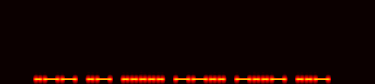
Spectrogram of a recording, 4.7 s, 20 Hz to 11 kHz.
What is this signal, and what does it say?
Morse code, heard as a keyed tone, about 22 wpm, 700 Hz. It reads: WA5ZXU
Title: Speed Racing - USA 2x3 Call Signs 22wpm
